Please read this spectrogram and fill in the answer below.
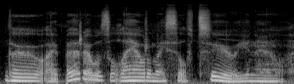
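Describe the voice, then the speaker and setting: A woman voicing a gentle, comforting young werewolf in a soft ASMR roleplay, talking intimately and reassuringly to one listener with light humour. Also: low-pitched, measured pace, gravelly, slightly rough, full character voice. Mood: fond, reflective. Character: gentle, comforting young female werewolf, playful self-styled lone wolf.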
